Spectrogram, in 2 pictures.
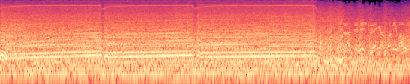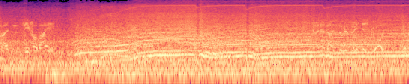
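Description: A racing car engine screams at high revs, climbing and dropping sharply with each gear change.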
